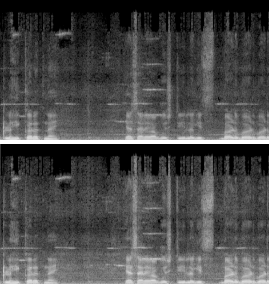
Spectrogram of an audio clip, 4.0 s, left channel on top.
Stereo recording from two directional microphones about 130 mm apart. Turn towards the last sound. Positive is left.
turn(degrees=20)  # may be behind; listen again after turning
